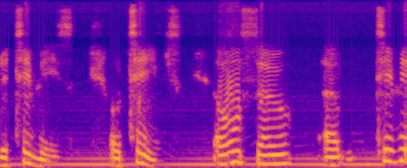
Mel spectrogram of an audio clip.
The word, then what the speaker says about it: Tiv: Also, TV is spelled TIV, but they call TV.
